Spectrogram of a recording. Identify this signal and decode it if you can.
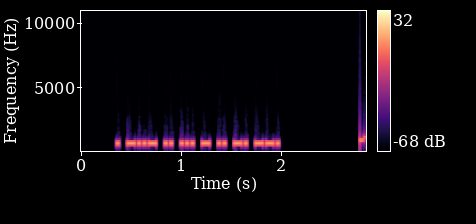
Morse code, heard as a keyed tone, about 42 wpm, 700 Hz. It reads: EXISTING
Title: Sentences from Top 1500 Words - New Word Drill - 45wpm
